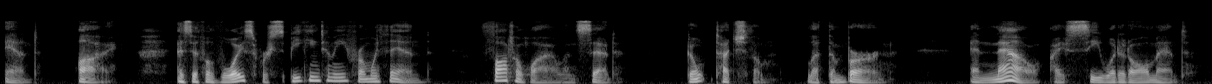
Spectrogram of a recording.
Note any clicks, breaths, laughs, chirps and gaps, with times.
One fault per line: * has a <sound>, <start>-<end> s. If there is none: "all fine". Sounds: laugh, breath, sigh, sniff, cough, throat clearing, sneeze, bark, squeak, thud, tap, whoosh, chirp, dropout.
all fine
